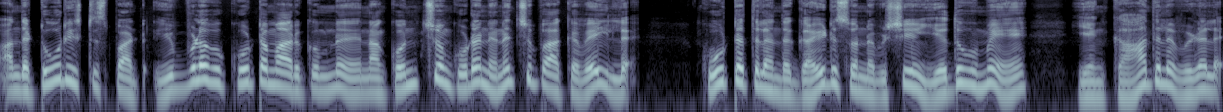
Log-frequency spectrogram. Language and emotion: Tamil, sad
